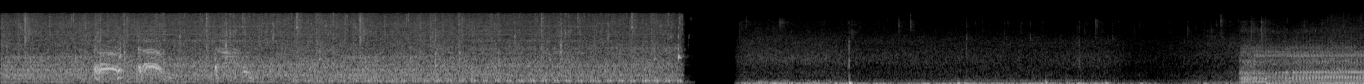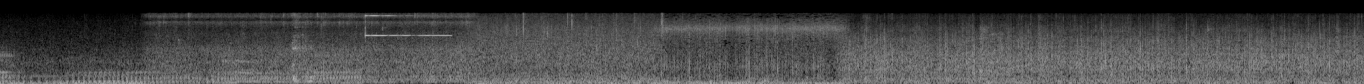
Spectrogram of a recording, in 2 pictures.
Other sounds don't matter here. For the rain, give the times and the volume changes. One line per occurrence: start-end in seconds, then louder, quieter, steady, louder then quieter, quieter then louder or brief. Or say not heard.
0.0-27.2 quieter then louder.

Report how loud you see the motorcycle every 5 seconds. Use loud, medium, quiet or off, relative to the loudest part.
medium, loud, loud, loud, off, off.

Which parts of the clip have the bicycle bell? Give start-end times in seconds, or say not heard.
16.9-18.2.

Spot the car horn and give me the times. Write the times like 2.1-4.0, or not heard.
not heard.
